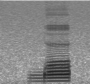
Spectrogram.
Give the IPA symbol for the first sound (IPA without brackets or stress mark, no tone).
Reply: ɡ͡b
